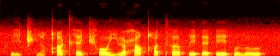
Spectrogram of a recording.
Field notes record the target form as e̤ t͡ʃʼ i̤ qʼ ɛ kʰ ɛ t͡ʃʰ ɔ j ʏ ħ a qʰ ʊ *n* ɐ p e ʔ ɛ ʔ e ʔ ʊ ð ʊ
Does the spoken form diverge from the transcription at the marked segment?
yes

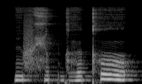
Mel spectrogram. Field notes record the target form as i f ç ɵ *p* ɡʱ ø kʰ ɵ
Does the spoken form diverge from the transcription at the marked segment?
no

